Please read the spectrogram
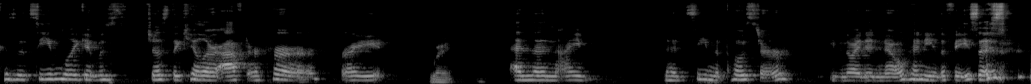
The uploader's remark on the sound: For our first episode, the audio isn't great, and there's way too much mumbling, but we're still learning.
